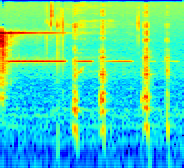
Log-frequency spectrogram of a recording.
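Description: A small bell, used as a 'rage bell', is struck once, giving a bright, high ringing tone that lingers and fades over about half a second before people start talking.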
